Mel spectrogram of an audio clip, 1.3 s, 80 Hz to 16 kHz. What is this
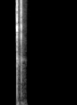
finger-snap-stereo-10
10.24.16: A natural-sounding stereo composition a snap with two hands. Part of my 'snaps' pack.
bone, bones, break, clean, click, crack, crunch, finger, fingers, fingersnap, hand, hands, natural, percussion, pop, snap, snapping, snaps, whip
